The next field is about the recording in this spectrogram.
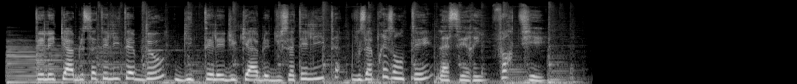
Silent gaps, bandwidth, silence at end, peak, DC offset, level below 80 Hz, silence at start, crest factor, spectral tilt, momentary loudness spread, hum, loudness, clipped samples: none; over 20 kHz; 2.2 s; 0 dBFS; under 0.1%; -36 dBFS; 0.05 s; 18 dB; -4.5 dB/octave; 6 LU; none; -16 LUFS; under 0.1%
